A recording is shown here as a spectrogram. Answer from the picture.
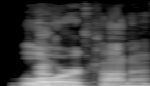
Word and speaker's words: Lorcana: Lorcana. Yes. That's what I said. 2 syllables, not 3. So anyway.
